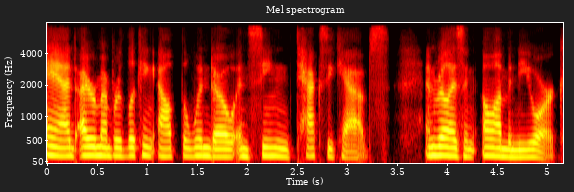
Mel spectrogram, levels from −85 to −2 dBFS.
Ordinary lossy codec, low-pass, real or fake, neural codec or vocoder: MP3, 48 kbps; 7.2 kHz; fake; codec, 16 kHz, 0.3 kbps, FocalCodec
